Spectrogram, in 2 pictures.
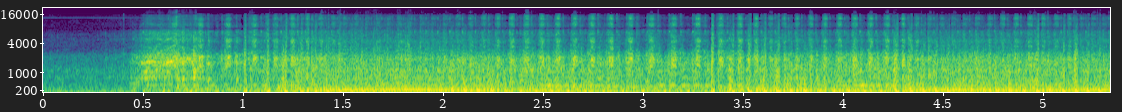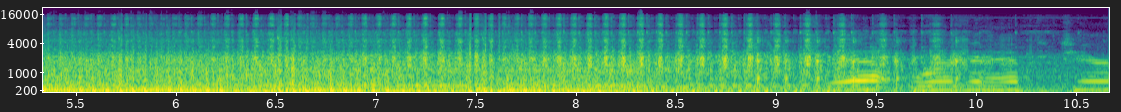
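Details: Murray Sprint 22-inch 3.75 hp push mower after replacing a seized stop cable, primer pumped: fires and runs unevenly for about eight seconds with speed surging, then sags and quits; it seems not to be drawing fuel.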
